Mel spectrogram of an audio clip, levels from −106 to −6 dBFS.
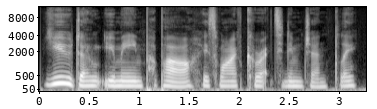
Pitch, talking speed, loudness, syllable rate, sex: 155 Hz, 185 wpm, -17 LUFS, 4.5 syllables/s, female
